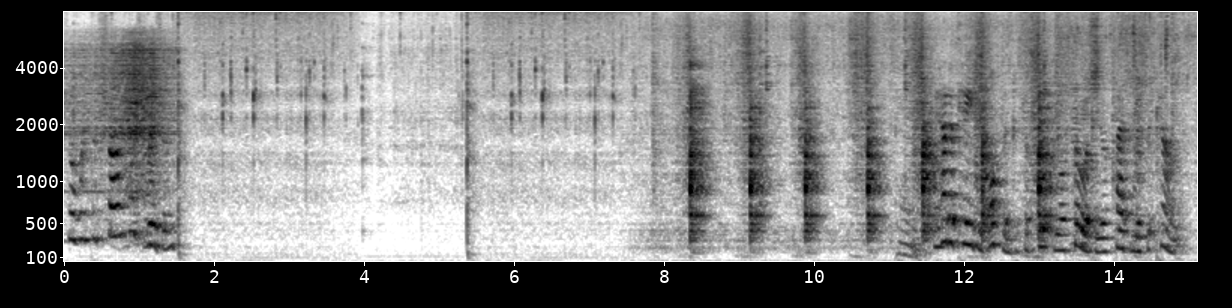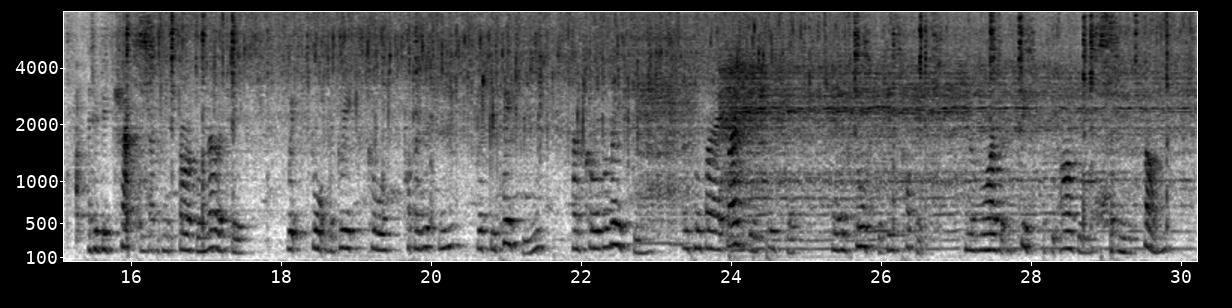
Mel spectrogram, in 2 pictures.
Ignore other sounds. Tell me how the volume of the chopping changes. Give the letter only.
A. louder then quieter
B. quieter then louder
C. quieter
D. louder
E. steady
C.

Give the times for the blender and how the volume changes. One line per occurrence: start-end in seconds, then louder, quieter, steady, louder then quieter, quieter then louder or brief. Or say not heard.
0.0-1.6 brief
22.7-30.1 quieter.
